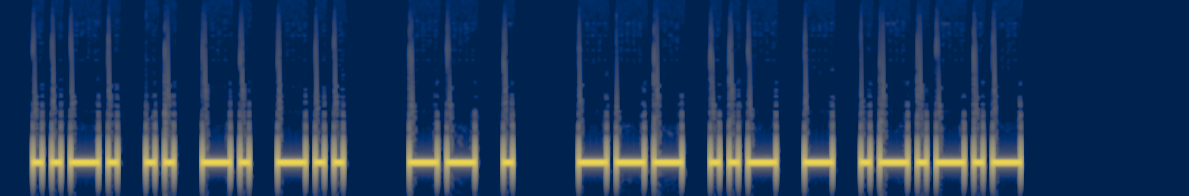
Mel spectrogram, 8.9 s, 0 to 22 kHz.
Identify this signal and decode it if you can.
Morse code, heard as a keyed tone, about 17 wpm, 700 Hz. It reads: FIND ME OUT.
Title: Sentences from Top 500 Words and Abbreviations 17wpm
